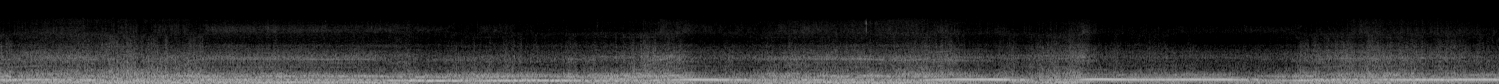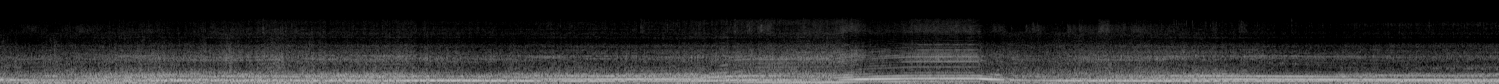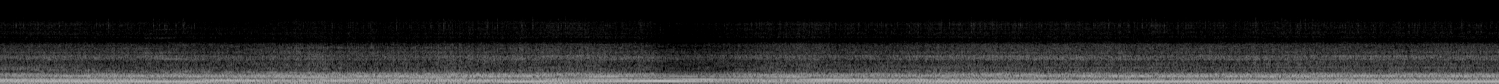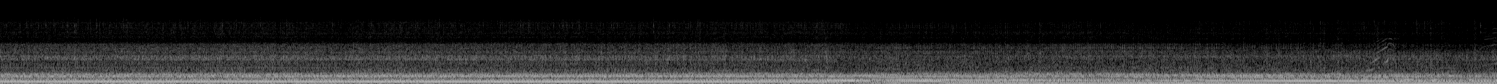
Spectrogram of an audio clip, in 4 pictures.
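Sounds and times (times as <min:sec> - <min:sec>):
race car engine at low revs: 0:00.0 - 0:59.9.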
